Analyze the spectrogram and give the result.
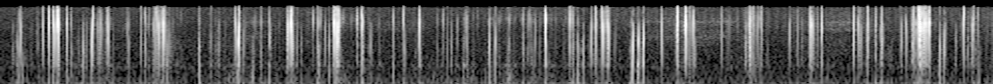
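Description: Long acrylic nails scratch and tap the grille of a small, hollow metal mesh mini microphone head on a clip stand. Dense, rapid bursts of crisp scraping and sharp, bright clicks ride over a steady low rumble, each tap dying out almost instantly with no ring.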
